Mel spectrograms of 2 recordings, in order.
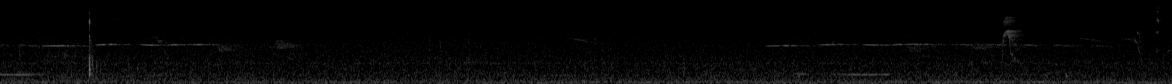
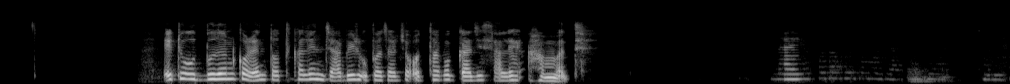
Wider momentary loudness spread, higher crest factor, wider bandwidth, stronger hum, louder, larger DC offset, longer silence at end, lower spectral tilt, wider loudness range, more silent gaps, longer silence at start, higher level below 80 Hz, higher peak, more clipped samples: second, 8 LU vs 16 LU; first, 32 dB vs 20 dB; first, 16 kHz vs 7.6 kHz; neither; second, -53 LUFS vs -21 LUFS; neither; second, 0 s vs 0.9 s; second, -3 dB/octave vs -6 dB/octave; second, 4 LU vs 21 LU; neither; second, 0 s vs 1.65 s; about the same, -64 dBFS vs -66 dBFS; second, -22 dBFS vs -4 dBFS; neither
